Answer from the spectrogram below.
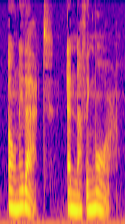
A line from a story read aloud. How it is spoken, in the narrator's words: Jessie murmured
